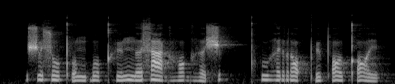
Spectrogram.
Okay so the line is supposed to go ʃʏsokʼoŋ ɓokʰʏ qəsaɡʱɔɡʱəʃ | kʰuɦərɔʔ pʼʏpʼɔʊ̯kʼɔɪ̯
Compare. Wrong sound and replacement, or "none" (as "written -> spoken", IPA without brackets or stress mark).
q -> ŋ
